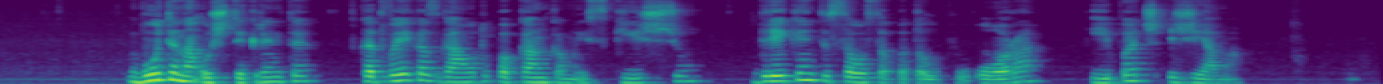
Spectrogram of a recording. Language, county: Lithuanian, Marijampolė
